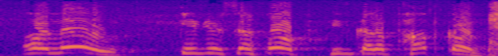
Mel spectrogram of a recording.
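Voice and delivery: mock alarm; mock panicked cops shouting. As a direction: play the scared criminals yelling. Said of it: "they're gonna shout".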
